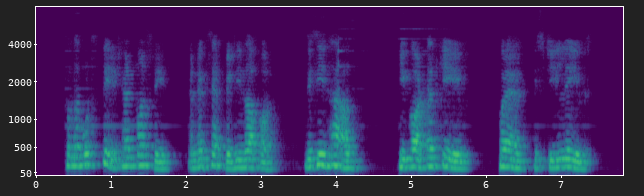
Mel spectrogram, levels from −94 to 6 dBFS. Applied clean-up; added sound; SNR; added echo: neural mask model DeepFilterNet 3.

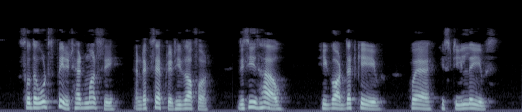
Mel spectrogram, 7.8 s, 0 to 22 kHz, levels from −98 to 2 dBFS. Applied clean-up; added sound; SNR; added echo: none; none; none; none.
